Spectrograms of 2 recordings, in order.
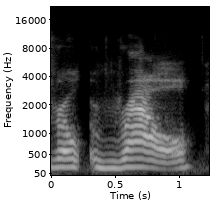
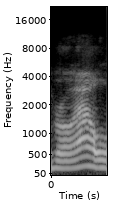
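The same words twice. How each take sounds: First: "Rowell" said "rowl" after a false start; Rowell like towel. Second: "Rowell" said "roh-EL", in two syllables. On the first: Shown as a demonstration. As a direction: make "Rowell" rhyme with "towel". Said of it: "say, like, towel". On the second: Retold or imitated. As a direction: sound out "Rowell" as roh plus el. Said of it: "I kept hearing Chloe saying Rowell".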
